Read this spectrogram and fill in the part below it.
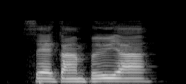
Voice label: "sae1kang1poe3ya3", 玉環

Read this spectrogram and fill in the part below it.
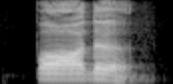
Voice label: "pau3deu1", 玉環

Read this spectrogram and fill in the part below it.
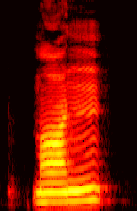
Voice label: "mau1n5", 玉環

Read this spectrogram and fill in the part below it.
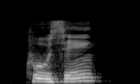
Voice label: "khu2shing5", 玉環

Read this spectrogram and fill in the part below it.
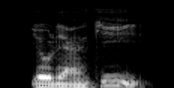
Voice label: "iou2liang2ki6", 玉環

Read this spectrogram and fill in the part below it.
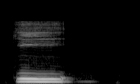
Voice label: "ki1", 玉環

